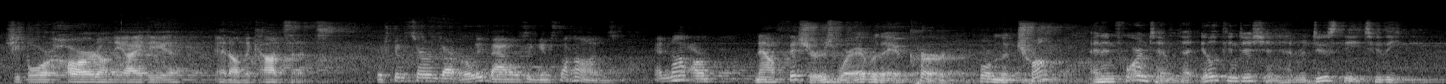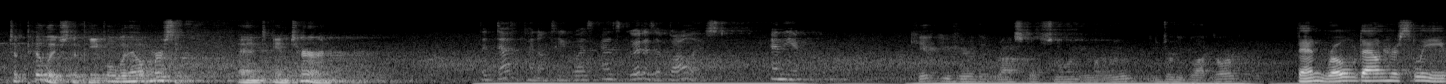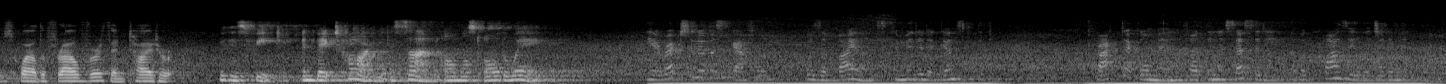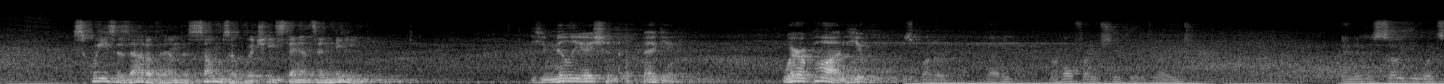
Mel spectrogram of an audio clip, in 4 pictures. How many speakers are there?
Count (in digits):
9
